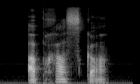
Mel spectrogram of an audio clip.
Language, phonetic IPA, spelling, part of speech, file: Polish, [apˈxaska], Abchazka, noun, Pl-Abchazka.ogg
